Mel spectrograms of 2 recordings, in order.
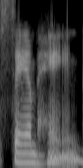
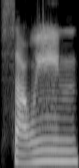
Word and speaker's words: Samhain: So it is not Sam Hayne, contrary to supernatural, the TV show.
